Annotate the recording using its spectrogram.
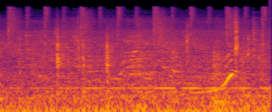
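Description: Busy indoor room background: a steady low hum with one constant tone, scattered short clicks, and a brief rising voice near the end.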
